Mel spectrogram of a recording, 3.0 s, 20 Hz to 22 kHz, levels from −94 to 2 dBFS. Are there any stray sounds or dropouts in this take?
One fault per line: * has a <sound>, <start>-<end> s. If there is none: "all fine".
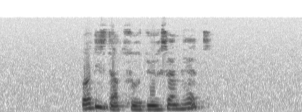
all fine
